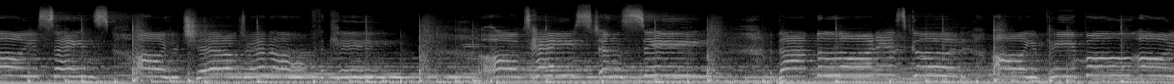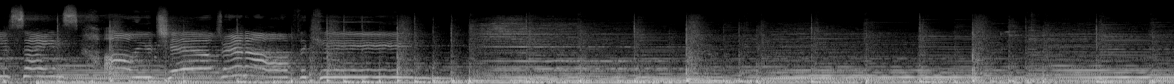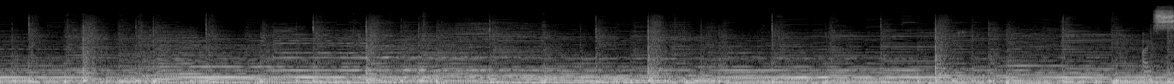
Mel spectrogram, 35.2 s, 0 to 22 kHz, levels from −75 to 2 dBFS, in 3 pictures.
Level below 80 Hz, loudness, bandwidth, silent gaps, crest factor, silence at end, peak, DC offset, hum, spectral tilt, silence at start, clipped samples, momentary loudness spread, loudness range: -30 dBFS; -22 LUFS; 16 kHz; none; 14 dB; 0 s; -6 dBFS; under 0.1%; none; -6 dB/octave; 0 s; under 0.1%; 3 LU; 1 LU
